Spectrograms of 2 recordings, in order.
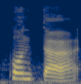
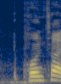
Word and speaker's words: punta: Could you explain what punta is? It's If I'm pronouncing it right, because I know you that's got a it right. Spanish word Punta.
